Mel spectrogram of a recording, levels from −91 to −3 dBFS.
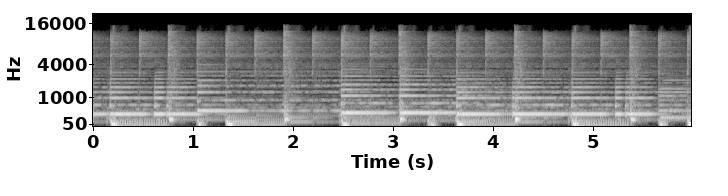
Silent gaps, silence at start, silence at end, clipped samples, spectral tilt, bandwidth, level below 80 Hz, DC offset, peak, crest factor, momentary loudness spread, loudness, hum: none; 0 s; 0 s; under 0.1%; -4.5 dB/octave; 15.5 kHz; -26 dBFS; under 0.1%; -2 dBFS; 16 dB; 5 LU; -18 LUFS; none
